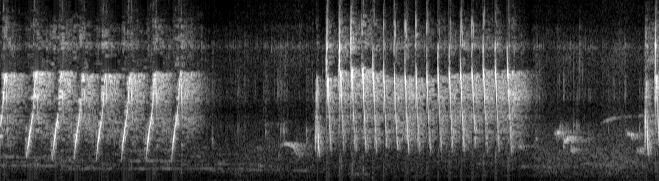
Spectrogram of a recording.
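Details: Prinia voice in an East Java training compilation recorded by Android phone: six quick descending slurred whistles, then a fast, even run of sharp high ticks lasting about one and a half seconds.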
